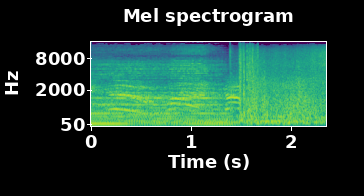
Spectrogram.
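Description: A sudden loud explosion about one and a half seconds in, followed by a dense noisy tail. Before it there are voices and a low musical drone.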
